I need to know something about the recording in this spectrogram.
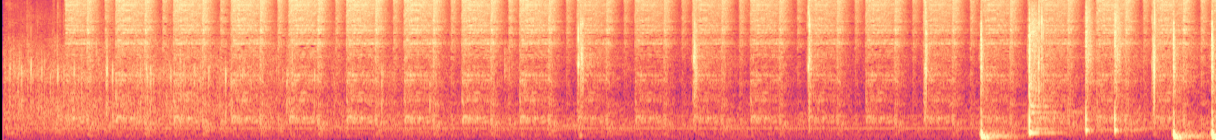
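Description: Drum kit opening a pop song: a steady, evenly spaced hi-hat pattern, joined about ten seconds in by heavy low drum hits in a fill.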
